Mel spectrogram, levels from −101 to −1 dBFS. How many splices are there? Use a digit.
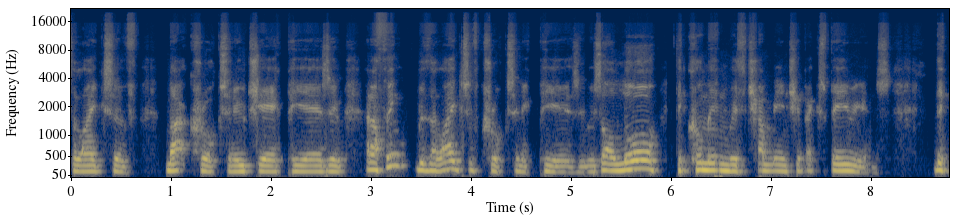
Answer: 2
